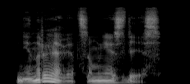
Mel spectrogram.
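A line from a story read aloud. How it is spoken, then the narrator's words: Whispered into ear. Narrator (Russian): прошептал Грубер Снегирю на ухо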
